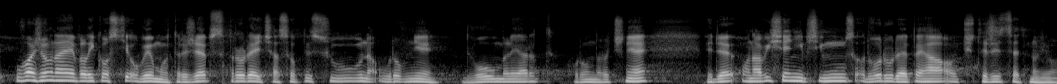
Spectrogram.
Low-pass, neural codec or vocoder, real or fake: 14.4 kHz; autoencoder, 48 kHz, 32 numbers a frame, DAC-VAE, trained on Japanese speech; fake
